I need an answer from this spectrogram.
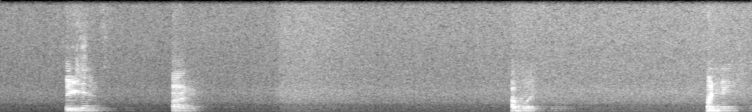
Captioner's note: pledge of Allegiance cutting in and out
